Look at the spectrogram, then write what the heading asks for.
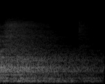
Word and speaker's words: আষাঢ়: এই আষাঢ় শব্দটি আমরা উচ্চারণ লিখব আ তালব্য ষ আকার ঢয় শূন্য র আষাঢ়।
